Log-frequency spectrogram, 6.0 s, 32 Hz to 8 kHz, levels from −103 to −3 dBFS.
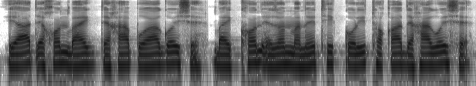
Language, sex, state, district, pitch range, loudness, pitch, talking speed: Assamese, male, Assam, Kamrup Metropolitan, 120-135 Hz, -16 LUFS, 130 Hz, 140 wpm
